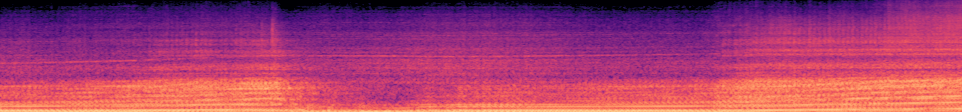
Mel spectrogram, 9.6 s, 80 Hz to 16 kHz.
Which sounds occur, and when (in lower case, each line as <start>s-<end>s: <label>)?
0.0s-9.6s: medium engine (mid frequency)
1.2s-2.9s: accelerating
7.1s-9.6s: accelerating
